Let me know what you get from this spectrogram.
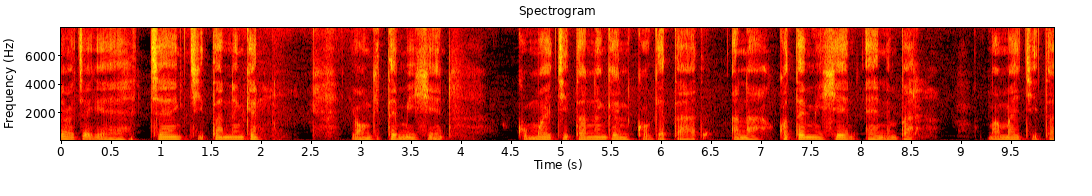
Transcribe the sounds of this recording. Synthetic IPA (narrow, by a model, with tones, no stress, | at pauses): a˨t͡ʃḛ˦ke˨t͡ʃɛ˦ŋt͡ʃḭ˨ta˦ne˦ŋɡe˦n | jɔ˨ŋɡi˦te˦mi˨ʃe˦n | ku˦mwɛ˦t͡ʃi˨ta˦nɛ˦ŋɡe˦nko̰˨ke˨ta˨ta˨na˨ko˦te˦mi˨ʃe˦ne˨nɪ˦mba˦ɾ | ma̰˨ma˦t͡ʃi˨ta˦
